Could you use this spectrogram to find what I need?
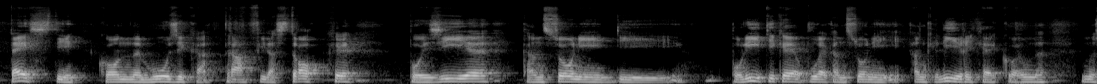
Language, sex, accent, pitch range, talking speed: Italian, male, native, 110-130 Hz, 95 wpm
